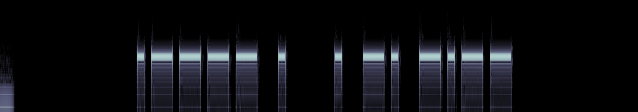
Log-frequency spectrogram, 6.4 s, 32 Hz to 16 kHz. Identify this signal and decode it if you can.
Morse code, heard as a keyed tone, about 17 wpm, 700 Hz. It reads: 1E ENY
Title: Field Day Exchanges - 17wpm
